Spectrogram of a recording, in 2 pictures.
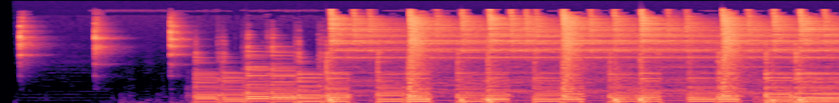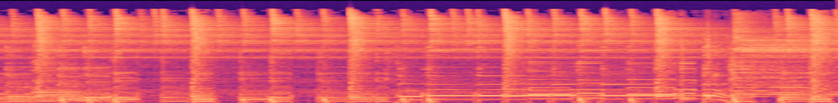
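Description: Rock band's instrumental intro: three short clicks, then electric guitar, bass and drum kit come in together about two seconds in, playing to a steady beat that gets fuller a second later.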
